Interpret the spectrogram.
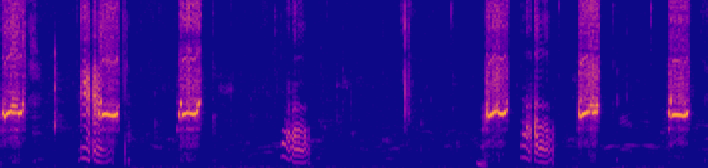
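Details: Grey francolin, known locally as desi teetar, calling at length: high, pure whistled notes repeated about once a second alternate with wavering, downward-slurring squeals, separated by brief silences.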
